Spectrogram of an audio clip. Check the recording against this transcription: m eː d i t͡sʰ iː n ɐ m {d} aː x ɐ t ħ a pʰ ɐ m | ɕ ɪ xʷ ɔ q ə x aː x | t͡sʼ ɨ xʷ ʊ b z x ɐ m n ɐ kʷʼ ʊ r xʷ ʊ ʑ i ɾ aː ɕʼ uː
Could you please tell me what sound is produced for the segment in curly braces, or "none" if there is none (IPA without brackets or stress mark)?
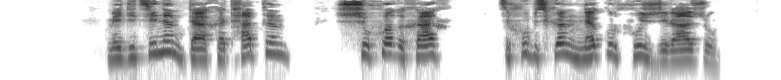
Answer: d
